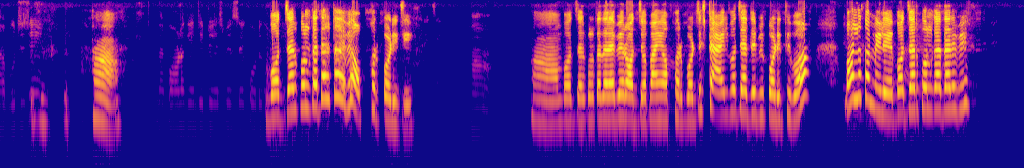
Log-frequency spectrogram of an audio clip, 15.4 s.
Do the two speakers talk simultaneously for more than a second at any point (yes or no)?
yes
